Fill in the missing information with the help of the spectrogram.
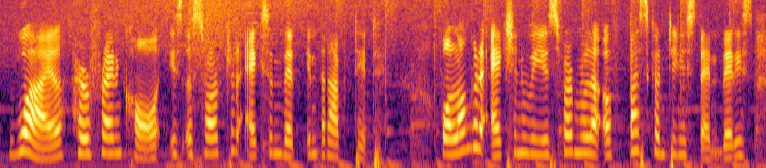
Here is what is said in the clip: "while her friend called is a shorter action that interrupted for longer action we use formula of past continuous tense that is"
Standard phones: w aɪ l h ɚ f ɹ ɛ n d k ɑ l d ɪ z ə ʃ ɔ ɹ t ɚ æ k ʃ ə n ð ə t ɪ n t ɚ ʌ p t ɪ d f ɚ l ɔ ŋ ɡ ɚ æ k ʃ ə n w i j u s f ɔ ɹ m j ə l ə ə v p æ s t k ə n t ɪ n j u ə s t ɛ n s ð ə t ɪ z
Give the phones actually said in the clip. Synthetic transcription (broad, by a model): w aɪ l h ɚ f ɹ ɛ n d k ɑ l ɪ s ə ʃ ɔ ɹ t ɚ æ k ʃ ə n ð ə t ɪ n t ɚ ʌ p t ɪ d f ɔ l ɔ ŋ ɡ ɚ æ k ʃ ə n w i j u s f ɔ ɹ m j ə l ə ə f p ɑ s k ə n t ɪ n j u s t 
